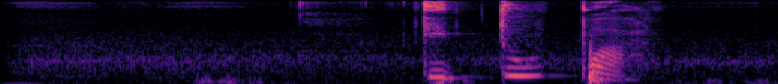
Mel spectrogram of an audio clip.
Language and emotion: Russian, angry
